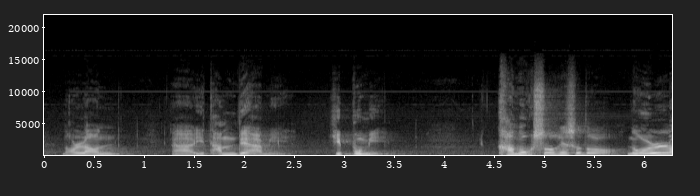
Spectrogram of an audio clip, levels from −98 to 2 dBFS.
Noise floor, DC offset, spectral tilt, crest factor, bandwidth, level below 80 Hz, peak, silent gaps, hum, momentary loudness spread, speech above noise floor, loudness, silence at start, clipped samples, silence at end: -62 dBFS; under 0.1%; -4 dB/octave; 20 dB; 14 kHz; -76 dBFS; -12 dBFS; none; none; 14 LU; 33 dB; -30 LUFS; 0.2 s; under 0.1%; 0 s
